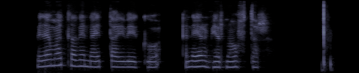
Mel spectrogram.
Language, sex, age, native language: Icelandic, female, 30-39, Icelandic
